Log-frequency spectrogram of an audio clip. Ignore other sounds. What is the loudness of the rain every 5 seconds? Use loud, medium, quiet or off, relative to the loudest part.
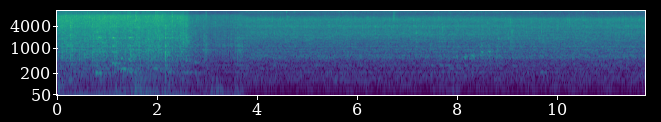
loud, medium, medium.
